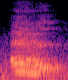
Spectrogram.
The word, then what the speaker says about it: elles: And this is same pronunciation L, as we have added S here for the plurial. So this is like more of she, plural. So if I say that there is one boy, then we will use this L. One girl, then we will use this L. More than one boy, we will use this I-L-S, but pronounce it L.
